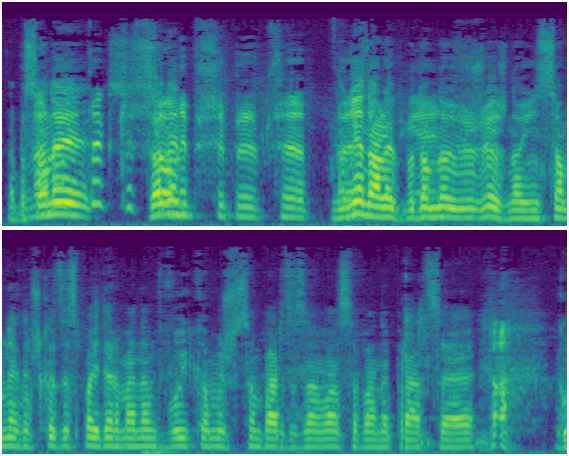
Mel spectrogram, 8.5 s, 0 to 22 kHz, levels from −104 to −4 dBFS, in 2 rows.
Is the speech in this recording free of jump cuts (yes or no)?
yes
